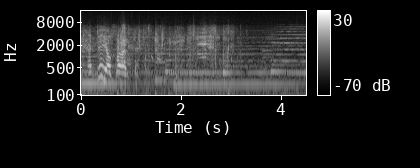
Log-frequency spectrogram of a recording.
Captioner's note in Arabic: ثرثرة الزبابة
